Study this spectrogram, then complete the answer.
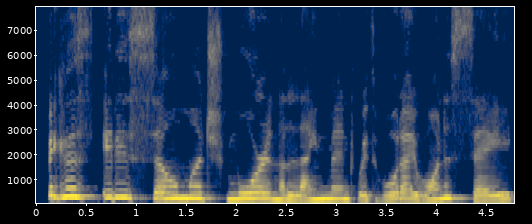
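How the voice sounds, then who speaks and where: A woman with a German accent, fairly high pitch, a dark, mellow tone, ordinary pitch variation and a fairly slow pace. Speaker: stress relief coach. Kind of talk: interview conversation.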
